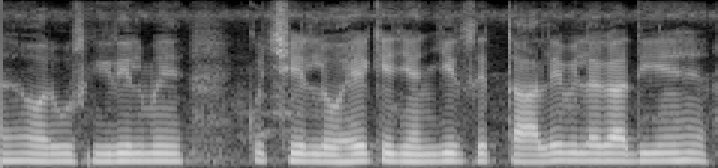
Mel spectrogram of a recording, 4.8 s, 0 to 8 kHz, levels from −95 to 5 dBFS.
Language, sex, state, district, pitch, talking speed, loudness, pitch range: Hindi, male, Jharkhand, Ranchi, 135 Hz, 175 wpm, -17 LUFS, 130-140 Hz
